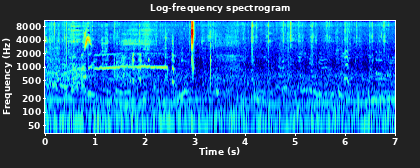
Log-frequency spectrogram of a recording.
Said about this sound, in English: so cute as a mini cock, mini rooster. Big old feet. Feet are bigger than him. But anyway, yes, good morning to you, Manly. Manly, the mini chicken.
